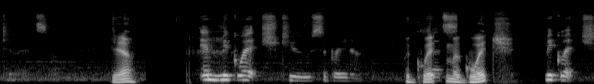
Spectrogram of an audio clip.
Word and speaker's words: miigwech: and miigwech to Sabrina.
